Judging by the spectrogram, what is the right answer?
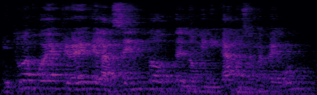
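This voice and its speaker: A pastor with a Puerto Rican accent preaches a sermon directly to his congregation, using a repeating, building cadence. His voice is a little high, expressive, brisk and fairly bright. The church sanctuary is very echoey, with a distant mic and faint noise.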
